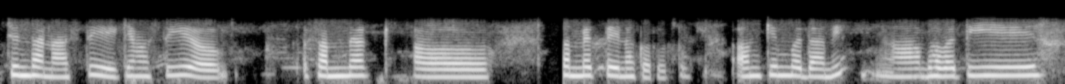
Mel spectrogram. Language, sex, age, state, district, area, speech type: Sanskrit, female, 18-30, Maharashtra, Wardha, urban, conversation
